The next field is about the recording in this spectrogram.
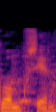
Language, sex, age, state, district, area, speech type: Bodo, female, 30-45, Assam, Udalguri, urban, spontaneous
